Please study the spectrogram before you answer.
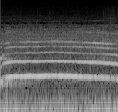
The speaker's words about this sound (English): Oh, I need to find my wolf sound effect. That's what I need. Hmm. Toby, where do you reckon it is? Breakfast, no. I used to have it on my page at all times for whenever I said Rich Wolfenden, I'd play a wolf sound effect.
